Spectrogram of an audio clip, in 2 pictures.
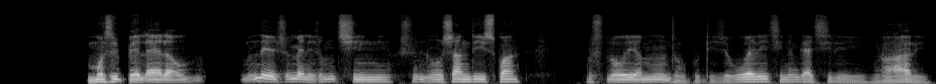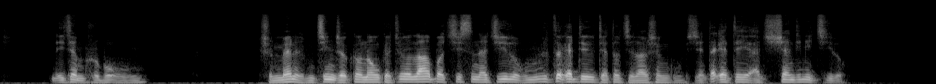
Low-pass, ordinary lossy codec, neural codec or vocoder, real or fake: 10.8 kHz; Opus, 64 kbps; codec, 16 kHz in and 24 kHz out, 0.4 kbps, LongCat-Audio-Codec, two codebook decoder; fake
